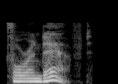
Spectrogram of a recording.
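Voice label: "fore-and-aft", en, uk British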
